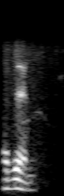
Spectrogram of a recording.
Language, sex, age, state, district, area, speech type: Nepali, male, 18-30, West Bengal, Alipurduar, rural, conversation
